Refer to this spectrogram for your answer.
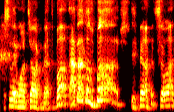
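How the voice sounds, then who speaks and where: An American accent carries speech delivered very fast. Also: man. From US Midwest, suburban Kansas City Missouri. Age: 60s. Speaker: former sports broadcaster. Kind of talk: interview conversation. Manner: halting.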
